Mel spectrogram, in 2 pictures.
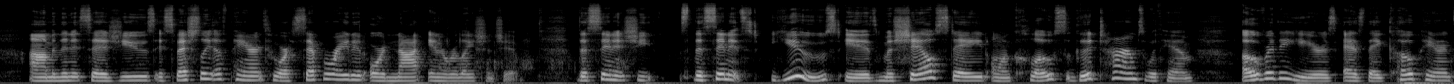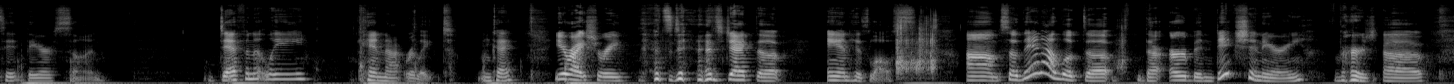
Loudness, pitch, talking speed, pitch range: -26 LUFS, 185 Hz, 135 wpm, 170-220 Hz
